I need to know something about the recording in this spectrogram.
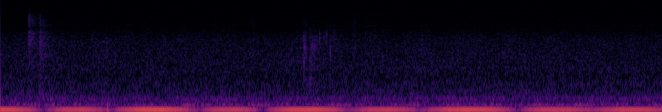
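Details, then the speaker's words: Room fan noise through the open microphone on a GoXLR Mini mixer with noise elimination off, mixer settings turned down to cut the air sound: low steady hum swelling gently about once a second. "You hear the fan, right? Now, you probably can't hear the air because I basically had to turn the settings down in the GoXLR Mini to get rid of that air sound."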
